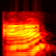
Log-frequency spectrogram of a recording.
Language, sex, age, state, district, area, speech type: Hindi, male, 45-60, Uttar Pradesh, Bhadohi, urban, conversation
